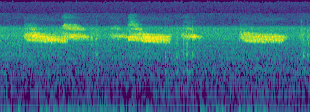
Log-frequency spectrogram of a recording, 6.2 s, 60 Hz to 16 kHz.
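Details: By the fledge ledge of a Cornell nest, a red-tailed hawk youngster keeps near its mother on a June 2013 afternoon, giving drawn-out raspy high cries, one or two per couple of seconds, separated by short gaps.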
